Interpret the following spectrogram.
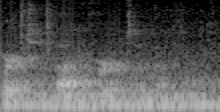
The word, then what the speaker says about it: MRTMA: Mertaba.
